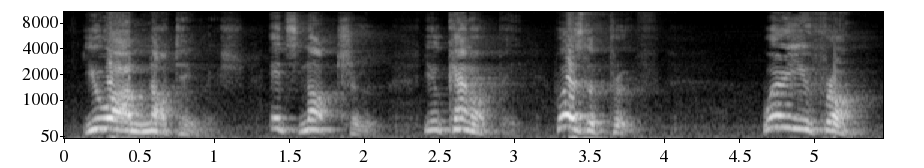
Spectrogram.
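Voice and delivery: loud, high furious accusation; angry disbelief. Acted. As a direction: tear into their story. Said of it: "dismissed with anger".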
